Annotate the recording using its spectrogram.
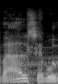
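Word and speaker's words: Baal Zebub: el televisor belsebu corrompido bbu en su verdadera pronunciación hebrea baal sebu era el ídolo de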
